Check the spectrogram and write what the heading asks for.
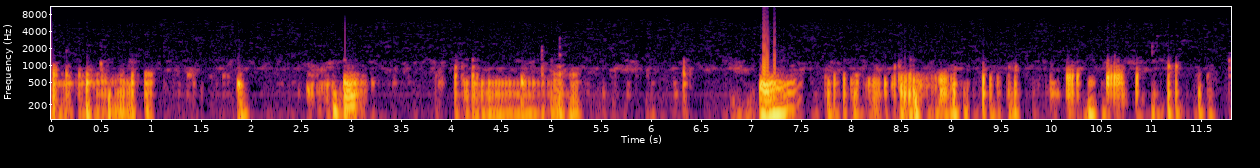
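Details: An adult male's stomach, recorded after lunch and a carton of milk, makes repeated low gurgles and rumbles in irregular bursts with pauses; active normal bowel sounds of digestion.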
